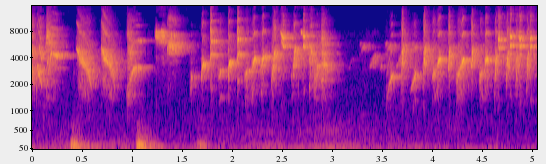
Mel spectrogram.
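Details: Competition song of a Balkan goldfinch, Carduelis carduelis balcanica, entered in a Serbian world championship: quick tinkling, liquid twitters and rolling phrases, a brief pause near three seconds, faint low thumps early on.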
